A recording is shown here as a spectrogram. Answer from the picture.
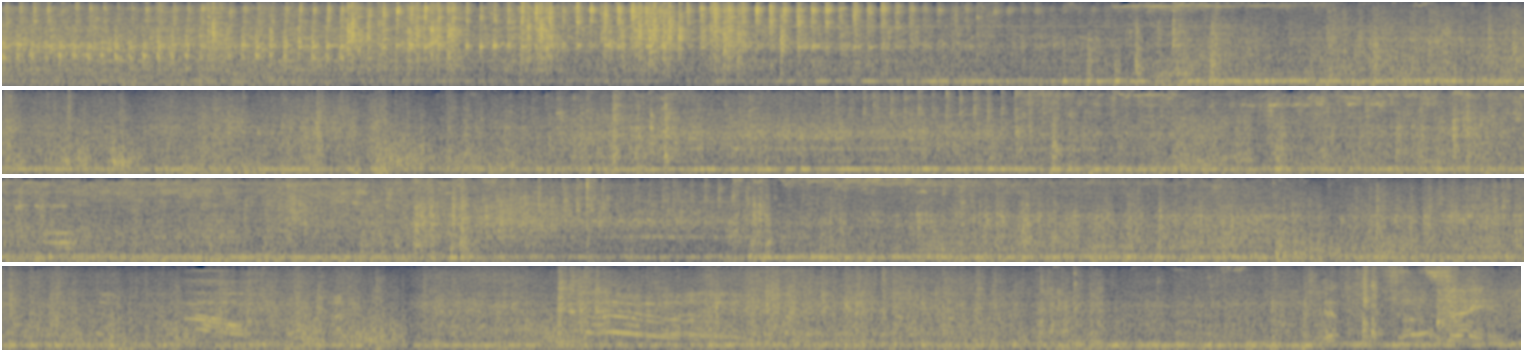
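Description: Bobsled roller coaster ride: the car clatters over the chain lift for the first few seconds. From about five seconds in it runs fast along the track with a loud, steady rumble of wheels on the rails.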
